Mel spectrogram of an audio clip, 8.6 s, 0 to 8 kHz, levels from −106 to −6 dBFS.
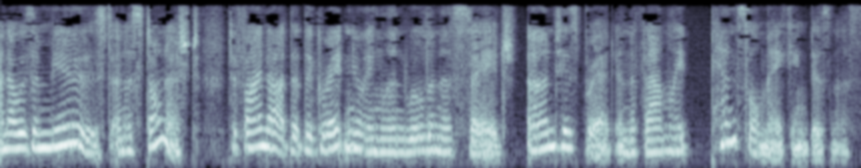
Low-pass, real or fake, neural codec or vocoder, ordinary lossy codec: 7.2 kHz; fake; vocoder, 24 kHz, 100 mel bands, Vocos; MP3, 32 kbps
